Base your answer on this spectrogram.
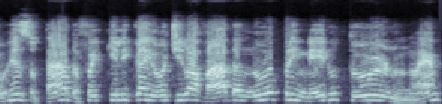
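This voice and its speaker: A man speaks at a fairly slow pace with hardly any pauses, his high voice moving with ordinary pitch variation. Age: 60s. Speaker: professor. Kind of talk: lecture. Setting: webinar.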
